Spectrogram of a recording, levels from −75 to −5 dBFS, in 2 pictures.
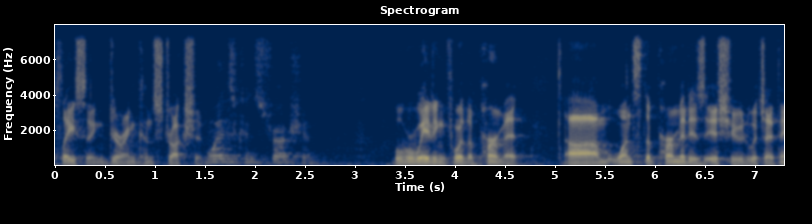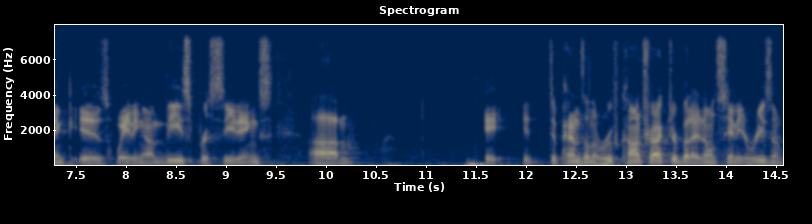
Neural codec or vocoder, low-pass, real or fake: none; 7.2 kHz; real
